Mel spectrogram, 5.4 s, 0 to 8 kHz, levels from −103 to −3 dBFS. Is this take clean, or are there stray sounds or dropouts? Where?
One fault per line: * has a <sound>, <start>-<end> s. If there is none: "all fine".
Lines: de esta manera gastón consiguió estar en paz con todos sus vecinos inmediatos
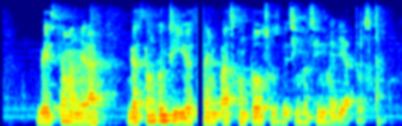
* has a dropout, 2.6-2.7 s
